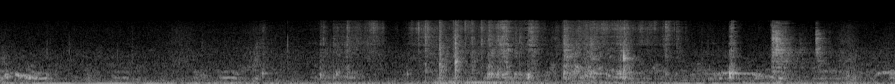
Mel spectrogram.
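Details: Tumbler pigeons kept in a loft, looking timid. Low, soft rolling coos repeat through the first seconds. Sharp clattering and rustling from birds moving follows, over a steady low hum.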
